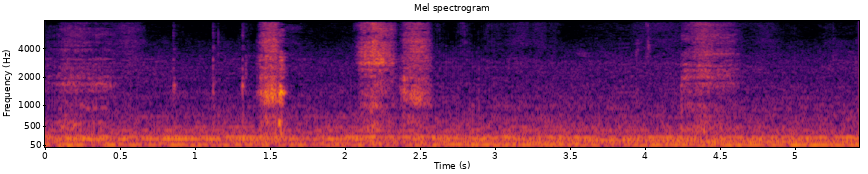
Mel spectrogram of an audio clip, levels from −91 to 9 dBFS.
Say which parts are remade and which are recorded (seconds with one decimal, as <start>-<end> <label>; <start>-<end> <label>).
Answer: 0.0-0.4 remade; 0.4-2.6 recorded; 2.6-3.0 remade; 3.0-5.4 recorded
